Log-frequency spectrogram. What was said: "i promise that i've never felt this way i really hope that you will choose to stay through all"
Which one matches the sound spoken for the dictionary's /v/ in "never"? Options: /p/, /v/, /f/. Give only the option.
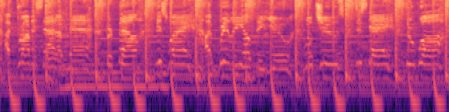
/f/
